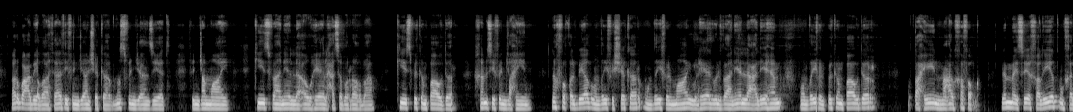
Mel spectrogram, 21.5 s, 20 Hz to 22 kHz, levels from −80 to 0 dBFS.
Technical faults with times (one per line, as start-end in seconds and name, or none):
0.75 compressed frames skipped
4.03 compressed frames skipped
9.03 compressed frames skipped
10.18 compressed frames skipped
13.97 compressed frames skipped
16.32 compressed frames skipped
18.17 compressed frames skipped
